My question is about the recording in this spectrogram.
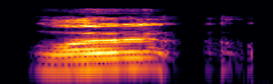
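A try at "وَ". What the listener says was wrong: ও টান দিচ্ছেন কেন? ও জবর ওয়া। ও টান হবে না। ও জবর ওয়া। ওয়াও জবর ওয়া।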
